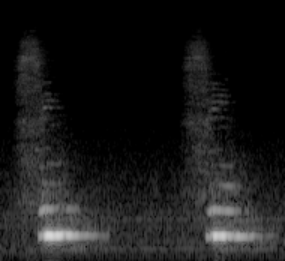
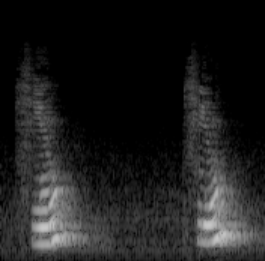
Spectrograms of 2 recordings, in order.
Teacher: 心是前鼻音的字，平是后鼻音的字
